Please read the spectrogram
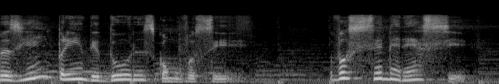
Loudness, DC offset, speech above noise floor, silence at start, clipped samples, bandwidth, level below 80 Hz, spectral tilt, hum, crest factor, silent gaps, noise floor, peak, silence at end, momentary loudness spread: -21 LUFS; under 0.1%; 22 dB; 0 s; under 0.1%; 11 kHz; -52 dBFS; -4 dB/octave; none; 16 dB; none; -43 dBFS; -6 dBFS; 0 s; 14 LU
